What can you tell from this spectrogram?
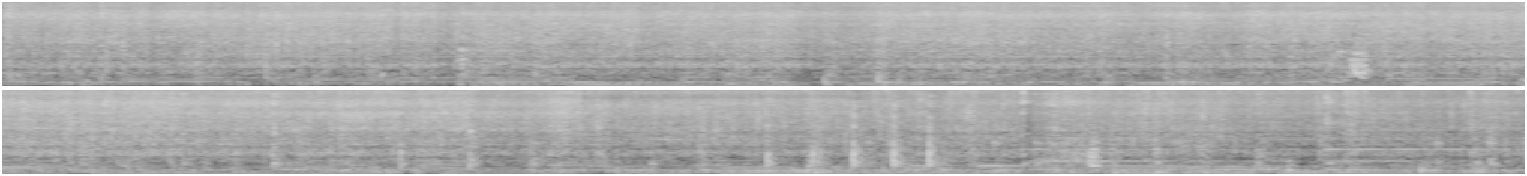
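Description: Chopped carrot, onion, garlic and ginger sizzling steadily in hot vegetable oil in a steel wok, stirred with a spatula. The spatula scrapes and clicks against the metal now and then, more often in the second half.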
